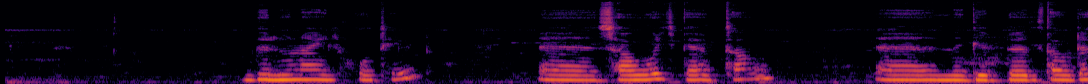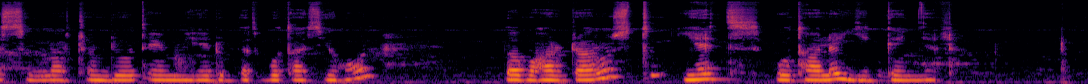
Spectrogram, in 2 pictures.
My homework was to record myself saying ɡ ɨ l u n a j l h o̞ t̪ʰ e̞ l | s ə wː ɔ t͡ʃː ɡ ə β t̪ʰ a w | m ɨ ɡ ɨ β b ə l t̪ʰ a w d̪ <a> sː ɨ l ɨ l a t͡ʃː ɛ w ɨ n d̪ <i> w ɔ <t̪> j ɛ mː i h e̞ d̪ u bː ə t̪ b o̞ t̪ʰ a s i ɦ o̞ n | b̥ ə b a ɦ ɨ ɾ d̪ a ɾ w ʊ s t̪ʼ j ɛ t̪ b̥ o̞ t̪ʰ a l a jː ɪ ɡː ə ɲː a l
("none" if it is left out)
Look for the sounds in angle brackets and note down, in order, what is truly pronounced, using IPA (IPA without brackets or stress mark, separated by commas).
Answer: ə, i, t̪ʼ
